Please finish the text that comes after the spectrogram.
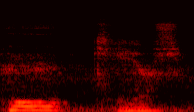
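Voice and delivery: normal talking voice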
